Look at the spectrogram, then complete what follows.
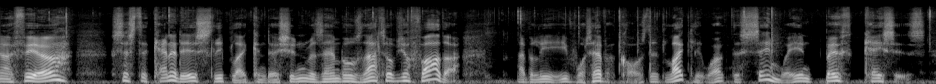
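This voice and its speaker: An actor playing a grave, concerned doctor in a gothic audio drama, speaking formally. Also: male voice, mid-range voice, fairly bright tone, breathy edge. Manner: formal, measured. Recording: faint ambient noise behind voice.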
